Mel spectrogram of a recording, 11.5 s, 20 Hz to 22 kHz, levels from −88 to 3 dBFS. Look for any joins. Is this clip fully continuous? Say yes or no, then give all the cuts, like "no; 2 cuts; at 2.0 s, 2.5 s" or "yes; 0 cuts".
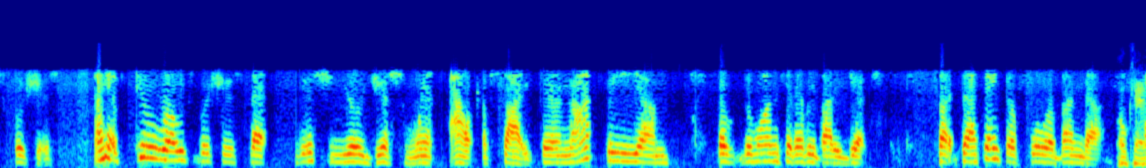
yes; 0 cuts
